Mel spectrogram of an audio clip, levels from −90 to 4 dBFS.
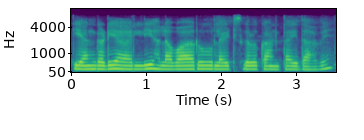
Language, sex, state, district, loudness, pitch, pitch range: Kannada, female, Karnataka, Koppal, -16 LUFS, 175 Hz, 170-180 Hz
